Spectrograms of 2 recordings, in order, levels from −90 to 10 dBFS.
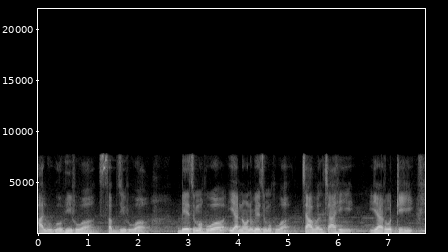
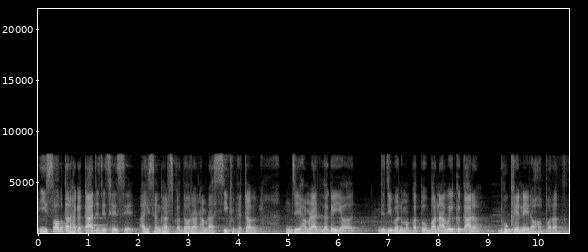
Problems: none marked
